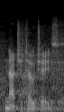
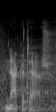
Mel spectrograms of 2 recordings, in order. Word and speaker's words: Natchitoches: A Caddoan confederacy of northeastern Texas and southwestern Arkansas, including the Cahinio and upper Natchitoches. Could you please repeat the word? I'm sorry, that's Natchitoches. So I mispronounced that.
